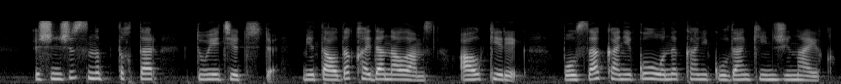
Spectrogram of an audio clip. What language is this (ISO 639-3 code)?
kaz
